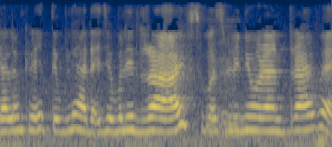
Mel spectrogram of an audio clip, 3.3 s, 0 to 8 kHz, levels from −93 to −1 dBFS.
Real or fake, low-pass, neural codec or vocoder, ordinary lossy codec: real; 7.2 kHz; none; none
